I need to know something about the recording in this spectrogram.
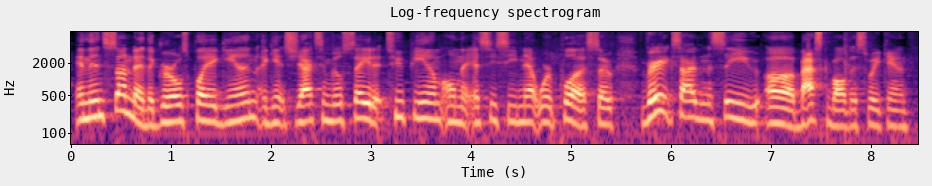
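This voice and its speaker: A man's voice: fairly high pitch, a little fast, hardly any pauses. A young man, anchoring sports on a student newscast in an upbeat, chatty way. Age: young adult. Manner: chatty, upbeat, casual fillers.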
